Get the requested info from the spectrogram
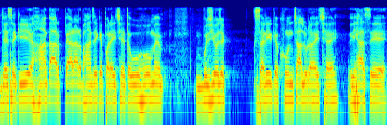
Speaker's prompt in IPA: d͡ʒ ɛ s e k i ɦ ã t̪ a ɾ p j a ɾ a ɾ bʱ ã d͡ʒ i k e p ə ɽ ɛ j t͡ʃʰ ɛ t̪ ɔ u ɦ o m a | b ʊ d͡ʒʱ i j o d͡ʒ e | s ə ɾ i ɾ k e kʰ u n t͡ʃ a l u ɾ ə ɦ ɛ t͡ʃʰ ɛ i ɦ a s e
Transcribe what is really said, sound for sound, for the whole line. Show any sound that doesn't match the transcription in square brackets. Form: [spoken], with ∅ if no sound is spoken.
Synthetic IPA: d͡ʒ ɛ s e k i ɦ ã t̪ a ɾ p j a ɾ a ɾ bʱ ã d͡ʒ [e] k e p ə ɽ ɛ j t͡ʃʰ ɛ t̪ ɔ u ɦ o m [e] | b [u] d͡ʒʱ i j o d͡ʒ e | s ə ɾ i ɾ k e kʰ u n t͡ʃ a l u ɾ ə ɦ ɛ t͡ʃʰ ɛ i ɦ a s e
